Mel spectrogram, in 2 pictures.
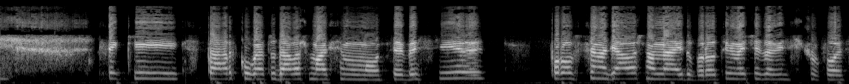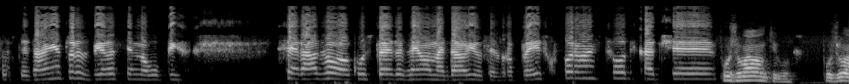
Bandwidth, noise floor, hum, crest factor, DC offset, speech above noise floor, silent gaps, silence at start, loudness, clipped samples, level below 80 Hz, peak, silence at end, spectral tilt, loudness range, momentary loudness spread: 16.5 kHz; -48 dBFS; none; 18 dB; under 0.1%; 30 dB; none; 0 s; -16 LUFS; under 0.1%; -68 dBFS; 0 dBFS; 0 s; 0.5 dB/octave; 2 LU; 11 LU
